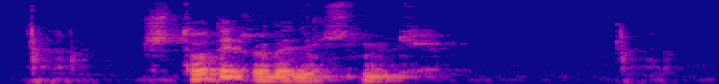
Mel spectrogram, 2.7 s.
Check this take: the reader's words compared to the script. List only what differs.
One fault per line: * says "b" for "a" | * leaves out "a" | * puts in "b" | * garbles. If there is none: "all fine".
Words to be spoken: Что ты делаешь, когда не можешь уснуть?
* leaves out "делаешь"
* leaves out "можешь"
